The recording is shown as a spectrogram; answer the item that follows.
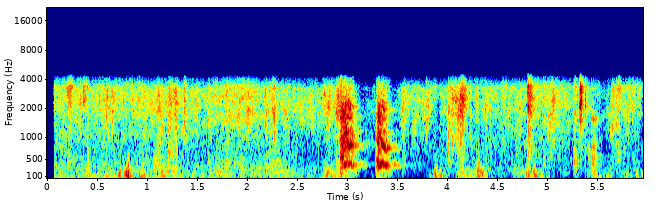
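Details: A pet dog gives two sharp barks in quick succession near the middle, amid scattered softer huffs and rustling handling noises.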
